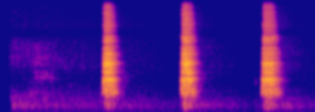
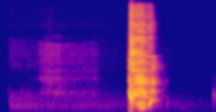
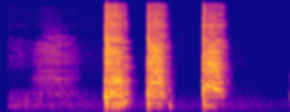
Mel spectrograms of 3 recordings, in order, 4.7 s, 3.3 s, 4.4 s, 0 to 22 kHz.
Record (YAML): exhalation_length: 4.7 s
exhalation_amplitude: 26682
exhalation_signal_mean_std_ratio: 0.28
cough_length: 3.3 s
cough_amplitude: 32767
cough_signal_mean_std_ratio: 0.27
three_cough_length: 4.4 s
three_cough_amplitude: 32768
three_cough_signal_mean_std_ratio: 0.38
survey_phase: beta (2021-08-13 to 2022-03-07)
age: 45-64
gender: Male
wearing_mask: 'No'
symptom_none: true
smoker_status: Never smoked
respiratory_condition_asthma: false
respiratory_condition_other: false
recruitment_source: Test and Trace
submission_delay: 1 day
covid_test_result: Negative
covid_test_method: RT-qPCR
